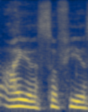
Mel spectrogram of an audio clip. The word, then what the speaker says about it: Hagia Sophia: places we're going is hagia sophia which is and i'm probably mispronouncing the the lights like aya sophia right right um it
